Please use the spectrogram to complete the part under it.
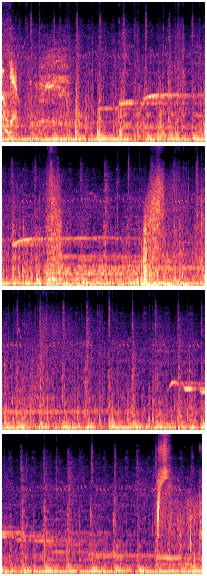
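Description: Horses in the Red Dead Redemption mobile game, played with a mod, whinny loudly and clip-clop along, with a sharp crash-like burst midway, while someone speaks over the game sounds.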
